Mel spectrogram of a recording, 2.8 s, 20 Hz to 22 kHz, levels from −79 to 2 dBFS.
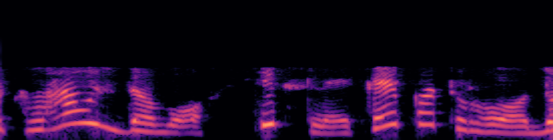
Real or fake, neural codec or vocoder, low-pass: real; none; 3.6 kHz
